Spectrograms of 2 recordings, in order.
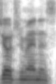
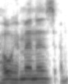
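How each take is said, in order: First: The first name begins with a J sound. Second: The first name begins with an H sound. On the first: The speaker calls it right. "you're supposed to say them differently" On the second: The speaker calls it wrong. "that's uh, not the way you say his name"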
